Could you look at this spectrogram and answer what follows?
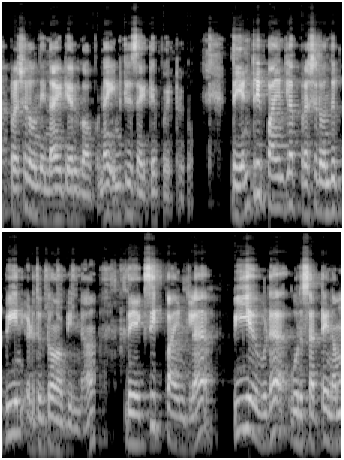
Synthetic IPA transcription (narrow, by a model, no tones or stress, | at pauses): pɪɾɐʂɐɾʋɐnd̪ɯnːaːjɪʈːeɪɾɯkːʊ̃ɐpːɐɽɪnːaːɪnkɾiːsɐɪɪʈːeːpoːjɪʈːɾɯkːʊ̰̃ɪnd̪ɐɛɳʈɾipaːjɪɳʈlɐpɪɾɐʂɐɾʋɐnd̪ɯpiːnɛɽɯt̪ːɯkːɪʈːʊ̃ɐpːɐɽɪnːaːɪnd̪ɐɛksɪʈ̚paːɪɳʈɪlɐ | piːeʋɪɽɐɔɾɯsɐʈːɐɪnɐmː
